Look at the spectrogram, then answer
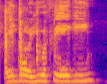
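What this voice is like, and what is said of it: Put-on Baltimore accent. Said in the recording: “With the Baltimore accent too ... But the Baltimore accent”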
